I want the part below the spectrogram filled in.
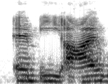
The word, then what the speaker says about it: Mei: The main character's name, which I don't remember and I didn't write down, means the month of May in Japanese, and her little sister is named May, Mei, which is pronounced like the month May, and the Sayama incident happened in May.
